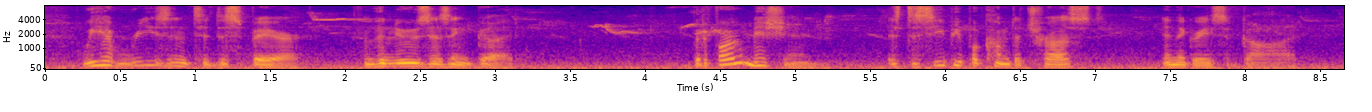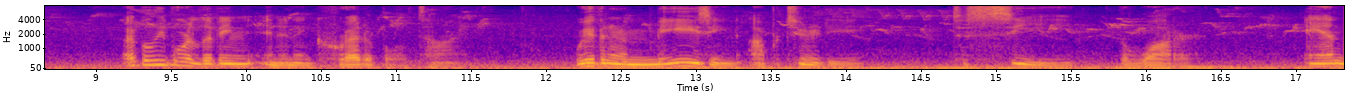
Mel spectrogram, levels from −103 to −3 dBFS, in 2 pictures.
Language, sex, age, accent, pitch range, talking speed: English, male, 40-59, American, 85-120 Hz, 150 wpm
